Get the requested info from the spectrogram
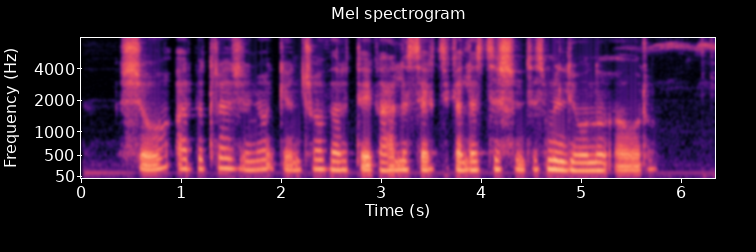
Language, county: Lithuanian, Marijampolė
